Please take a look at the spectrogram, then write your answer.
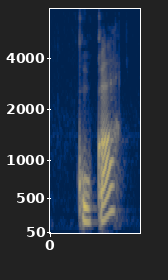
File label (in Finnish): "kuka", Frasboken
